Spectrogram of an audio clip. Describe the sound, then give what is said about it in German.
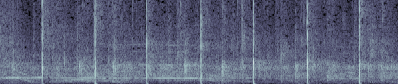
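An audience claps in a steady, even rhythm, about eight sharp, crisp claps in three seconds over a soft background wash, with no voices. The applause at a sermon is for the team and ushers who clear away, stow and set up the chairs. “Bitte Applaus für alle Menschen, die diese Sessel immer räumen und wegstecken und wieder aufmachen.”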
